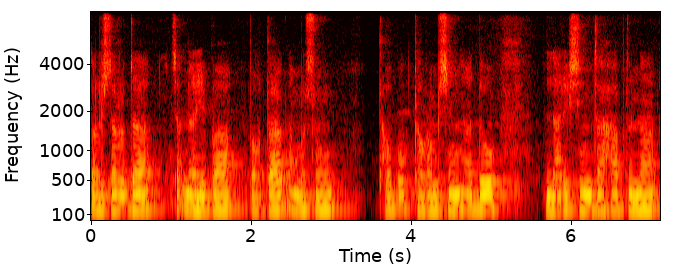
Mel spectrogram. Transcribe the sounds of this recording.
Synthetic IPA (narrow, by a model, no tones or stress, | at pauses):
kalsɐɾdɐt͡ʃat̚nɐɾibɐpawtʰak̚ɐmɐsuŋ | tʰawbɔk̚tʰawɾamsiŋɐdu | laɾik̚siŋdɐhap̚dunɐ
